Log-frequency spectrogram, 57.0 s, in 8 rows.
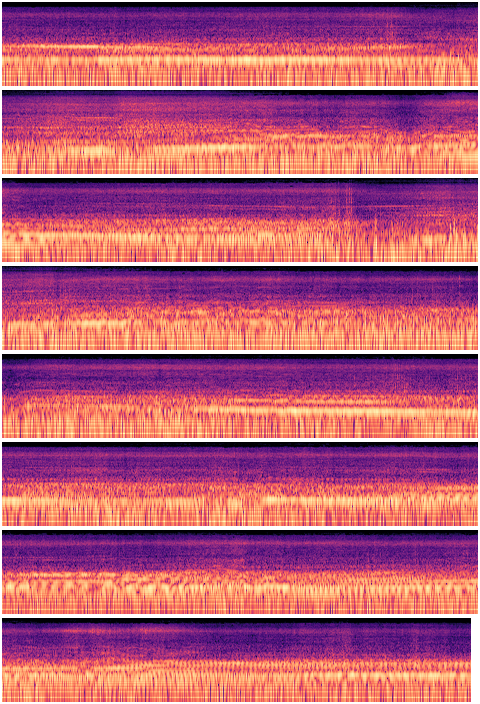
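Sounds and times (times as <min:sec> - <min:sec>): motorcycle engine at speed: 0:00.0 - 0:57.0
wind noise: 0:00.0 - 0:57.0.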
